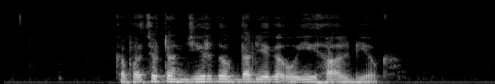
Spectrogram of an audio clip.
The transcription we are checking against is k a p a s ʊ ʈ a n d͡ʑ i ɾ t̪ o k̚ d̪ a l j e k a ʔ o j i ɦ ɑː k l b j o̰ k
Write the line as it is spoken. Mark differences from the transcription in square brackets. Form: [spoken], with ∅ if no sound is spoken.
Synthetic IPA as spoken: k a p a [t͡s] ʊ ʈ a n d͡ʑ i ɾ [d̪] o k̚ d̪ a l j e [ɡ] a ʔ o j i ɦ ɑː [∅] l b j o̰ k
